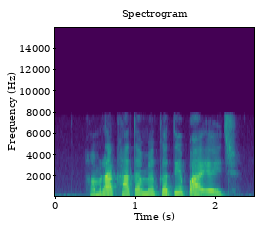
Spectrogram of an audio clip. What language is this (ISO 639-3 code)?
mai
